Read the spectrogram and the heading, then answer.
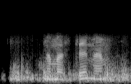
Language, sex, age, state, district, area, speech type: Maithili, male, 18-30, Bihar, Madhubani, rural, conversation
